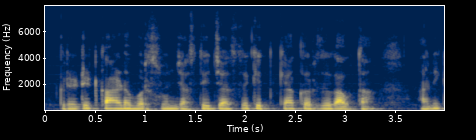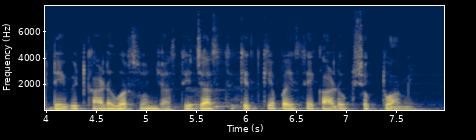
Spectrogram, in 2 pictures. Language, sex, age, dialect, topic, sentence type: Marathi, male, 41-45, Southern Konkan, banking, question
